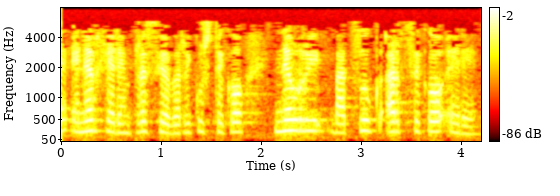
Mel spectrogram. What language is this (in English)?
Basque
